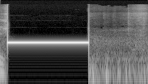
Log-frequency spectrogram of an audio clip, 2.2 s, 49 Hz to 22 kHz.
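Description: Censor bleep: one steady 1 kHz tone lasting just over a second, with the rest of the sound cut out, covering a swear word. Faint background sound returns after it stops.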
